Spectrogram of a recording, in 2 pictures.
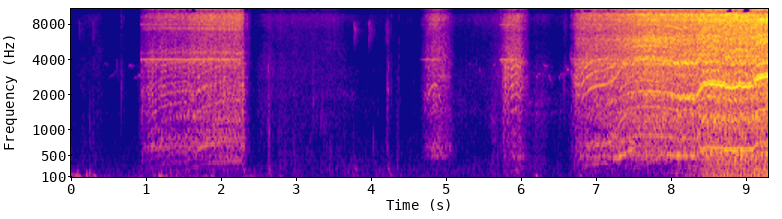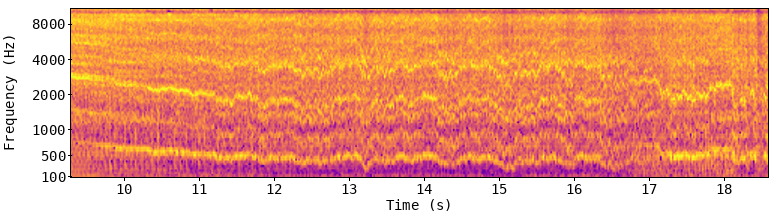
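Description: A cordless drill whirs in short bursts, then runs steadily with a whining pitch that sags and wavers as it bores into wood.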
